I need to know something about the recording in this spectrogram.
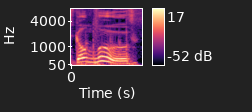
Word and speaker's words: GOIMU: It's Go Move, where the V and E is silent.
